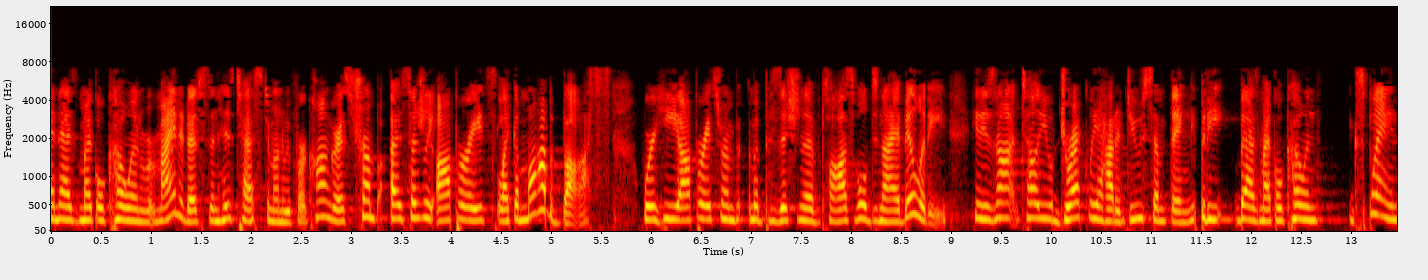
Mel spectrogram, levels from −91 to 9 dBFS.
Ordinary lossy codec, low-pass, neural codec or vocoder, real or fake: MP3, 32 kbps; 7.2 kHz; none; real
